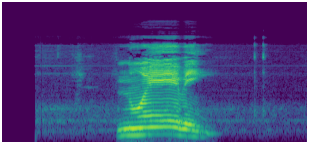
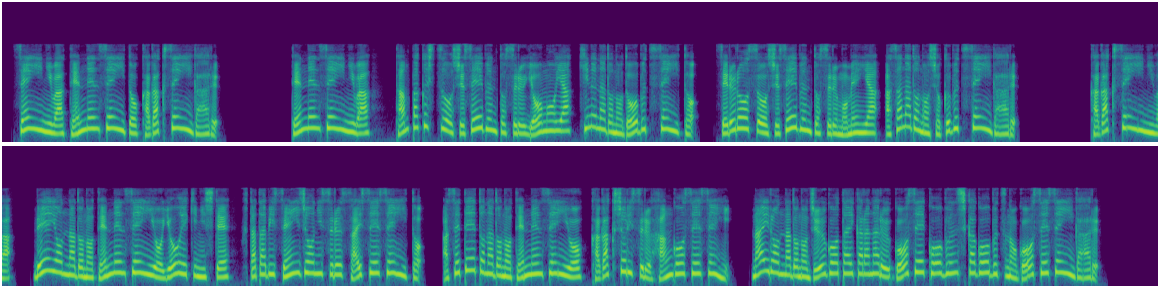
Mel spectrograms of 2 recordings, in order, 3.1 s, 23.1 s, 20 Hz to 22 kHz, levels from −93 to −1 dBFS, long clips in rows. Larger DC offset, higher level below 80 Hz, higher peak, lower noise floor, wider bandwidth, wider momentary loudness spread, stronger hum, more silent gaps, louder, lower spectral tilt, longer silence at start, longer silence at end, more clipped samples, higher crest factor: neither; second, -70 dBFS vs -58 dBFS; first, 0 dBFS vs -4 dBFS; second, -47 dBFS vs under -90 dBFS; first, 9.6 kHz vs 7.6 kHz; first, 16 LU vs 4 LU; neither; second, none vs 2.26-2.82 s, 7.00-7.07 s, 10.25-10.81 s, 11.74-11.80 s, 15.84-15.89 s, 18.93-18.99 s; first, -12 LUFS vs -18 LUFS; second, -2 dB/octave vs -5.5 dB/octave; first, 1.15 s vs 0.15 s; first, 1 s vs 0.6 s; neither; about the same, 18 dB vs 14 dB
